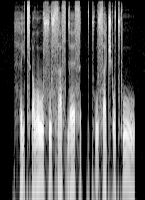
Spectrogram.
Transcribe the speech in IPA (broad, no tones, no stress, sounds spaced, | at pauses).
h ɛ j t͡sʼ ɪ lˠ uː s u s z aː s ɡ ɛː s | tʰ u s a t͡ʃʼ o t͡sʼ uː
